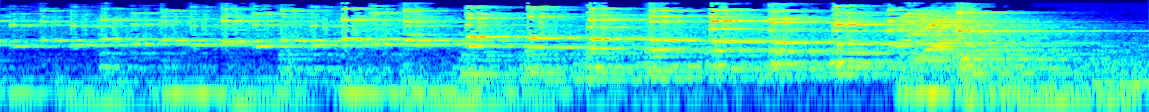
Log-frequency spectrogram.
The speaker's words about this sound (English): The xylophone.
